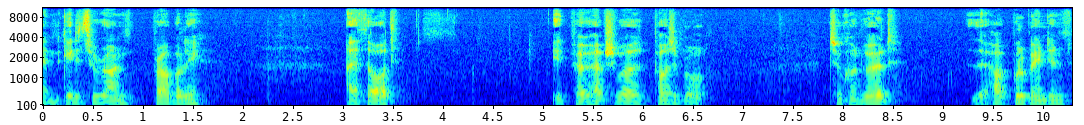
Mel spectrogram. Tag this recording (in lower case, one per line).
speech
